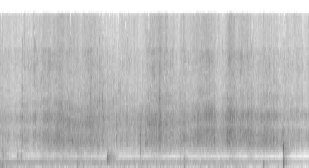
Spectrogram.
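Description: Onion pieces frying in ghee with curry leaves, mustard seeds and cumin, a soft, even hiss of sizzling fat with occasional small pops and stirring ticks, steady throughout without speech.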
